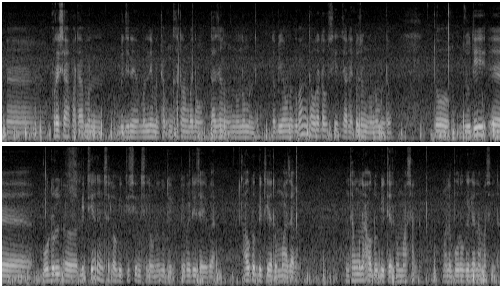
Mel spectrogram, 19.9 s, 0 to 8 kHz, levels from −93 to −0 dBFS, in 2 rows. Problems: none marked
